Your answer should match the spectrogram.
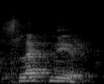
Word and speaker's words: Sleipnir: Vous voulez que je le prononce à la norvoise? – Oui. – Sleipnir. Voilà la bonne voix.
